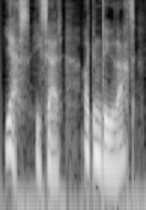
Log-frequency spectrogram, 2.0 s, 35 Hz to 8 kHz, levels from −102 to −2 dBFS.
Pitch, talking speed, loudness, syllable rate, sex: 130 Hz, 215 wpm, -20 LUFS, 5.1 syllables/s, male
